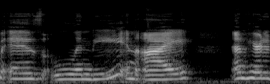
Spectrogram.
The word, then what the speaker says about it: Lynde: okay so recap so my name is lindy l-y-n-d-e that's how you say it lindy i get so many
